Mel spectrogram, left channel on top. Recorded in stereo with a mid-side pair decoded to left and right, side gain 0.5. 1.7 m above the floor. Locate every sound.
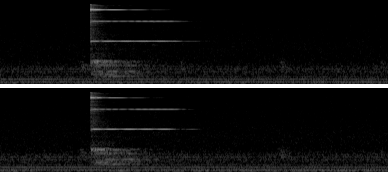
0.9 s a chime: 50° left, 1.6 m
